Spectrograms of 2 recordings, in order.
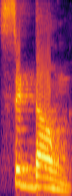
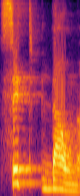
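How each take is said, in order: First: The t and d merge together, said fast. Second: The t and d are said separately, slowly.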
